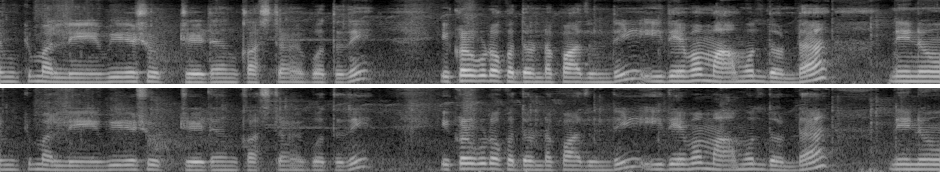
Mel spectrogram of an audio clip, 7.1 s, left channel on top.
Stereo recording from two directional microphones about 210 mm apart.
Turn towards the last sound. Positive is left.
turn(degrees=0)  # may be behind; listen again after turning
